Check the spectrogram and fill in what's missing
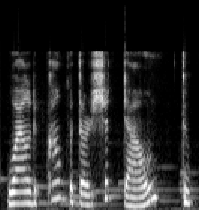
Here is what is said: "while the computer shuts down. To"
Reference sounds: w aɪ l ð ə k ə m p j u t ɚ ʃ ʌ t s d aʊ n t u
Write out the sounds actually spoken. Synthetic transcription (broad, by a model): w aɪ l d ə k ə m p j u t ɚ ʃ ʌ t d aʊ n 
